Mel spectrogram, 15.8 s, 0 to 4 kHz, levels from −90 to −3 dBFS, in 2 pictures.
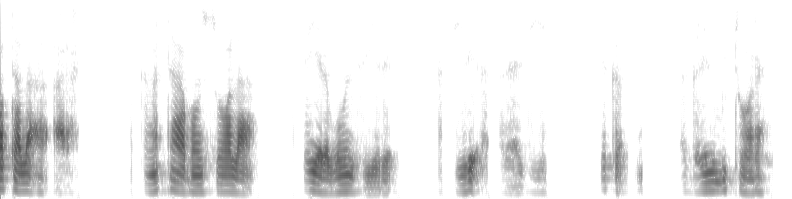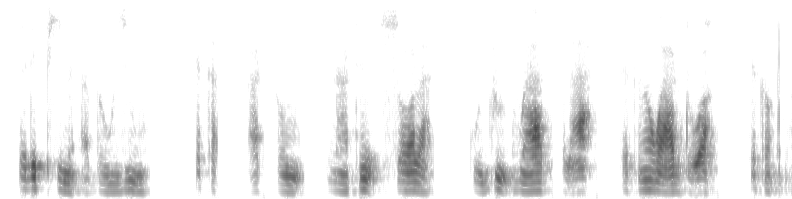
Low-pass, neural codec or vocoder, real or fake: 3.6 kHz; none; real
